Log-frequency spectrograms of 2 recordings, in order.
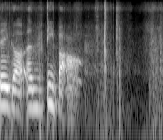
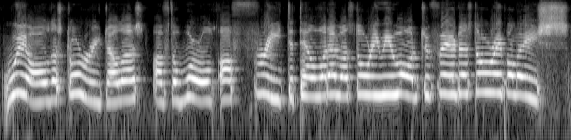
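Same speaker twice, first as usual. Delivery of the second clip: higher, lightly voiced character making a triumphant speech; a hint of a jubilant moose voice; Doctor Moose proclaiming; 7 semitones higher, 3 dB louder than usual. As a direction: proclaim it like a freed storyteller, pitched up. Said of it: "says Doctor Moose".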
